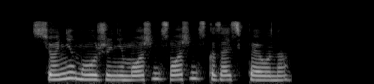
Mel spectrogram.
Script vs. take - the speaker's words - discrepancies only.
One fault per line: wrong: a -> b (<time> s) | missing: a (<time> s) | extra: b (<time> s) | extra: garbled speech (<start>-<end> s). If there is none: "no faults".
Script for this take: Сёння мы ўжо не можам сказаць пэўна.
extra: можам (1.7 s)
